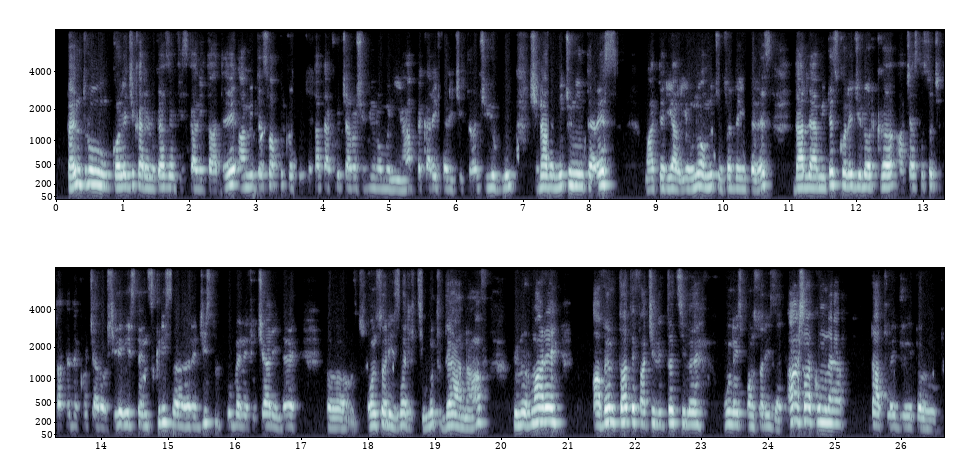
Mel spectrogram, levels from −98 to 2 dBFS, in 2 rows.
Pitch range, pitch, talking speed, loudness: 160-205 Hz, 175 Hz, 150 wpm, -19 LUFS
